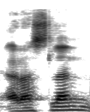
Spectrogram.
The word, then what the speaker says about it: Ruslaan: yeah so even in raslan when you say raslan also means the lion it's the attitude of am but the right pronunciation is rlan okay yeah there is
